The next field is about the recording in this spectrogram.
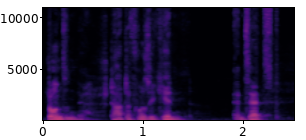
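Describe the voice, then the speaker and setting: Husky, defensive crime suspect. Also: male voice, fairly low pitch, normal speed. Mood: urgently insistent. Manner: clipped, protesting. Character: insistent, defensive male criminal suspect. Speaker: radio drama actor. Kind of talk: German radio crime play acting.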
